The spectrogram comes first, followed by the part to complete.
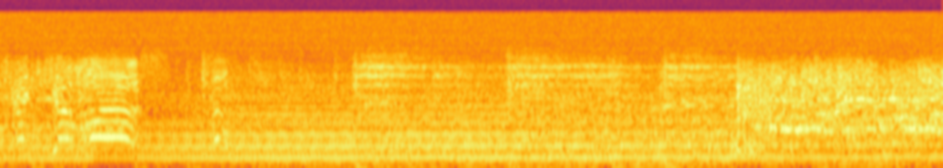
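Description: Car engine running under a music score, with a voice calling out briefly at the start.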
